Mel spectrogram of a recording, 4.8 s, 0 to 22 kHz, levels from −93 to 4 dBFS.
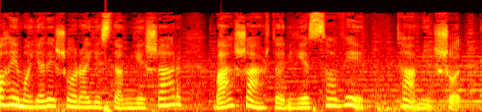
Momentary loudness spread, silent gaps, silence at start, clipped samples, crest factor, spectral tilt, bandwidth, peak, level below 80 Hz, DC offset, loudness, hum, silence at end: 6 LU; none; 0 s; under 0.1%; 14 dB; -4 dB/octave; 14 kHz; 0 dBFS; -38 dBFS; under 0.1%; -15 LUFS; none; 0 s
